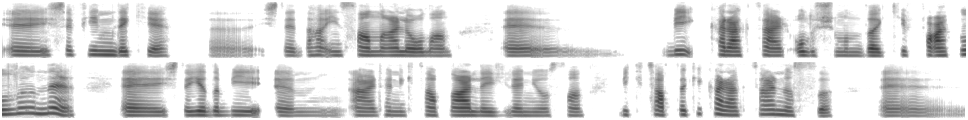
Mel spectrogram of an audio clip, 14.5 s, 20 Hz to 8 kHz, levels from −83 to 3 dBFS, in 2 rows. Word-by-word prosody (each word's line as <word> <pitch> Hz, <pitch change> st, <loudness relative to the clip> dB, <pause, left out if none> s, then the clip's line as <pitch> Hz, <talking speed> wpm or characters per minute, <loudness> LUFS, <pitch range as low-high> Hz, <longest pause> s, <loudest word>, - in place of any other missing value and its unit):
eee, 200 Hz, -1 st, 0 dB
işte, 220 Hz, +2 st, -7 dB
filmdeki, 200 Hz, -5 st, 0 dB, 0.3 s
ııı, -, -, -17 dB
işte, 190 Hz, -1 st, -8 dB
daha 200 Hz, +1 st, -3 dB
insanlarla 195 Hz, -1 st, +2 dB
olan, 180 Hz, 0 st, -1 dB, 0.4 s
eee, 180 Hz, -1 st, -3 dB, 0.8 s
bir 225 Hz, +2 st, -2 dB, 0.2 s
karakter 195 Hz, -2 st, +5 dB
oluşumundaki 180 Hz, 0 st, -1 dB
farklılığı 245 Hz, +9 st, +3 dB
ne? 275 Hz, -9 st, +4 dB, 0.4 s
Eee, 190 Hz, -1 st, +2 dB
işte, 200 Hz, +1 st, -6 dB
ya 200 Hz, 0 st, +3 dB
da 200 Hz, -1 st, -4 dB
bir, 200 Hz, -1 st, -2 dB
emm, 180 Hz, -, -7 dB
eğer, 190 Hz, -1 st, +2 dB
hani, 195 Hz, -2 st, -8 dB
kitaplarla 195 Hz, -1 st, +4 dB
ilgileniyorsan 180 Hz, 0 st, -5 dB, 0.3 s
bir 215 Hz, -, -7 dB
kitaptaki 215 Hz, +3 st, -1 dB
karakter 240 Hz, -1 st, +2 dB
nasıl, 190 Hz, -5 st, 0 dB, 0.4 s
eee, 175 Hz, +5 st, -8 dB
195 Hz, 120 wpm, -28 LUFS, 185-205 Hz, 0.8 s, karakter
